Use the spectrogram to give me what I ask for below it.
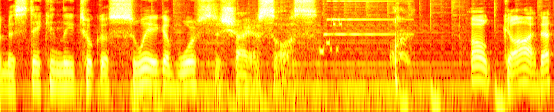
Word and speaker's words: Worcestershire: drinks Worcestershire sauce? It was probably a prank. Just a prank, bro. That's pronounced. Yeah, it's pronounced Worcestershire.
